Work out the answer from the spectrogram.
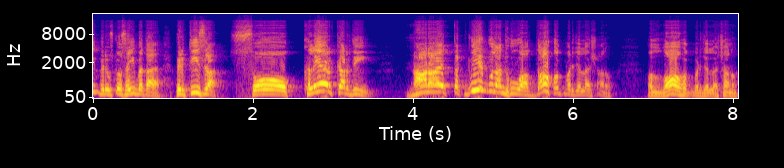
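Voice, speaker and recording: A man preaching a sermon, passionate, asking his listeners questions and rising to loud exclaims. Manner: impassioned, rising to high exclaims, addresses audience with questions. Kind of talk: Urdu religious sermon.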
